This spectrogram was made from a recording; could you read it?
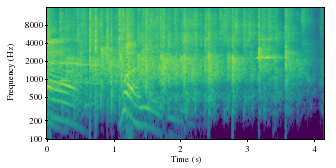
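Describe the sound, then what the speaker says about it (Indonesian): An audience at a talk bursts into sustained applause, dense clapping close by over several seconds, mixed with cheering and a voice, tapering off at the end. "Tepuk tangan buat Ayah Bebe"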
